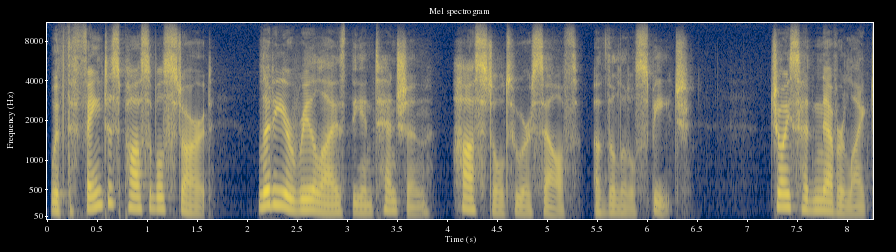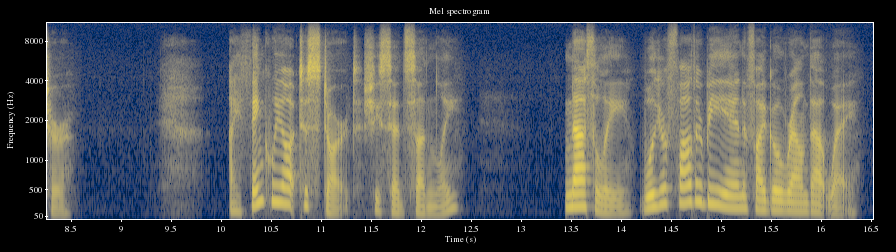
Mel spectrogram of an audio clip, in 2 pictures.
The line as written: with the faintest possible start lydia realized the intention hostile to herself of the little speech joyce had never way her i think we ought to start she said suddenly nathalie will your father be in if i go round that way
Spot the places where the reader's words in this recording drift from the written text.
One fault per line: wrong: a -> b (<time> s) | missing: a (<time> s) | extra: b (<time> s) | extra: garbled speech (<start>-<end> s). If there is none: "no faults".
wrong: way -> liked (8.0 s)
